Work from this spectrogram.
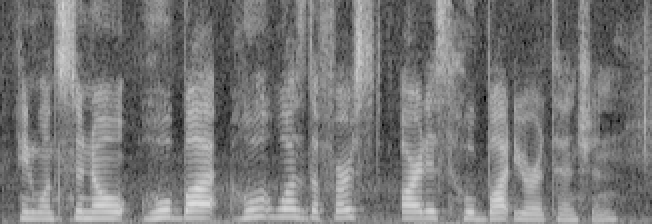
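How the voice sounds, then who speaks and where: A woman's dark, mellow tone at a very slow pace, with fairly even intonation. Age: young. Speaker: interpreter. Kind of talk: live interpreting. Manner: halting. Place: studio. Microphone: studio mic.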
